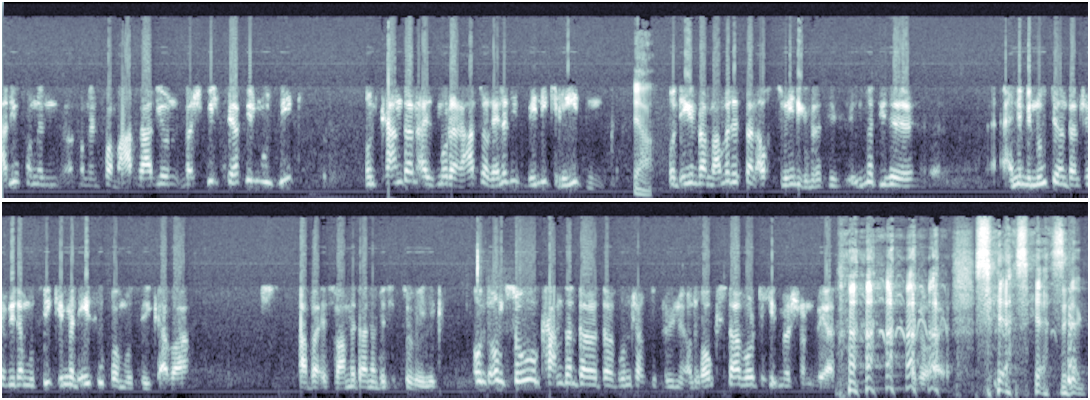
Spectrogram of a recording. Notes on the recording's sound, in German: im Live-Call auf JOKE FM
